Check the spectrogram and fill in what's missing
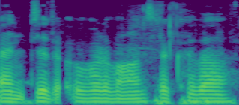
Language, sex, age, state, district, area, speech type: Dogri, male, 30-45, Jammu and Kashmir, Udhampur, rural, spontaneous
